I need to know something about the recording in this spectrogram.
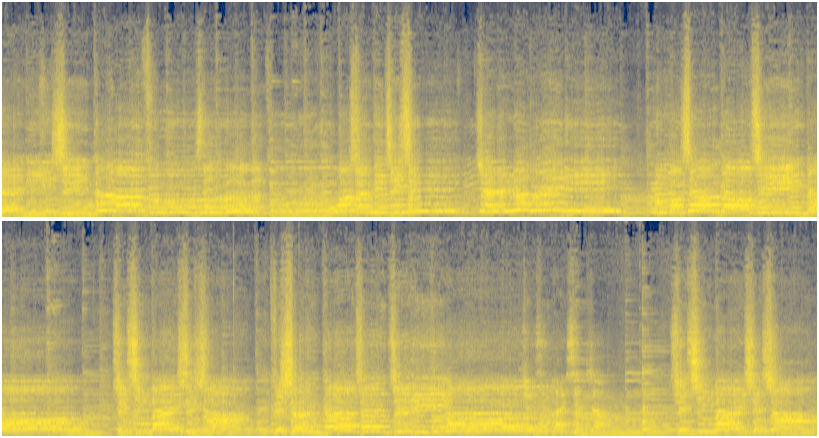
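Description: A mixed group of male and female singers on microphones sings a Mandarin worship song together, accompanied by acoustic guitar, in long held notes.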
